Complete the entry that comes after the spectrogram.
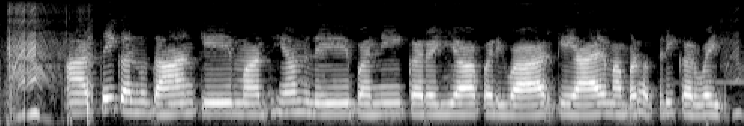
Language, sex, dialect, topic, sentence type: Chhattisgarhi, female, Eastern, agriculture, statement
